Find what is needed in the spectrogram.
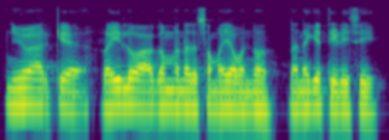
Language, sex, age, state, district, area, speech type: Kannada, male, 45-60, Karnataka, Chikkaballapur, rural, read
